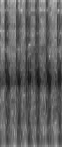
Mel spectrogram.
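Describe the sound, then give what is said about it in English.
A pickup truck engine revs with a loud exhaust, pulsing in six quick, even bursts over just under a second. The sound is fairly loud, with no talking. “I need a giant pickup truck. I need a manly truck. I need to get some pipes on the back.”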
